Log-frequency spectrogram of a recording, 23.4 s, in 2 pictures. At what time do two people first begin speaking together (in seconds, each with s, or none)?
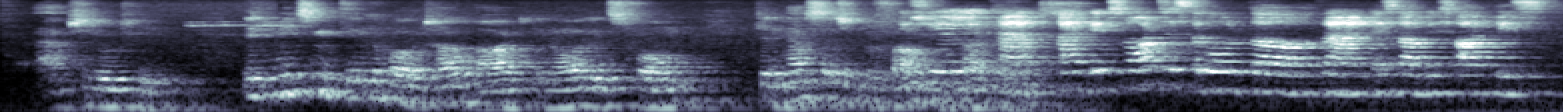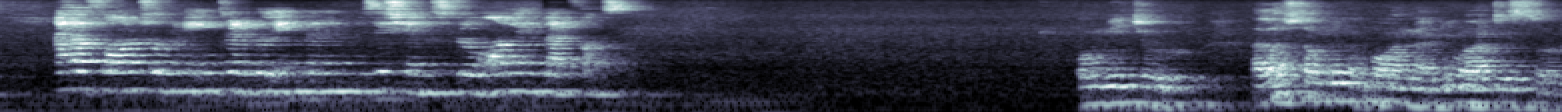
6.7 s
